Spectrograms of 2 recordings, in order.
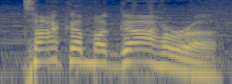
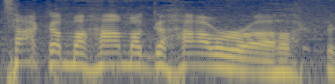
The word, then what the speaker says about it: Takamagahara: And Cameron says, this is actually pronounced Takamagahara. – Okay, there you go. So it's all together there. You knew it. You had the letters. You had the syllables in mind. – I had like one too many set of four letters thrown in there. I had like Takamahamagahara or something.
